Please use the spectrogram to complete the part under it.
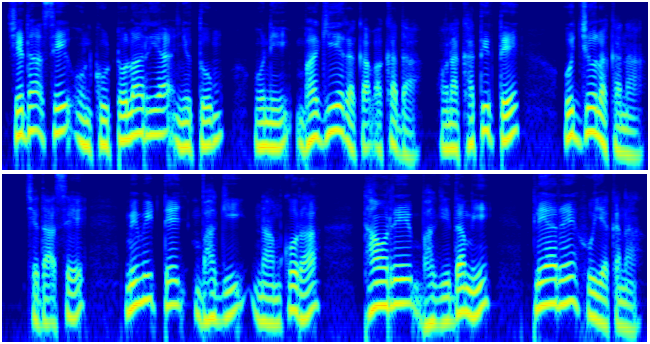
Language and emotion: Santali, neutral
